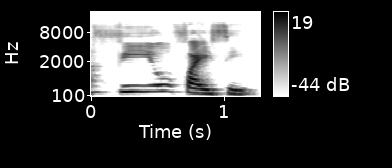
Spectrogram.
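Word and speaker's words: Phaeophyceae: यहाँ फियोफाइसी pronunciation देखिए फ, और यहाँ पे फ्यू, इस तरीके से आप ये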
